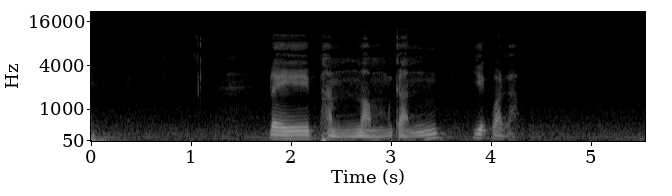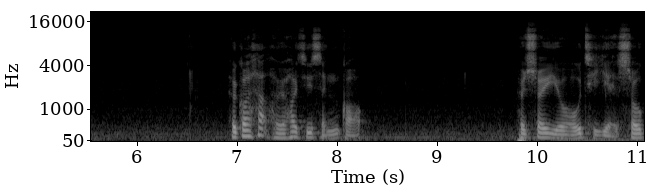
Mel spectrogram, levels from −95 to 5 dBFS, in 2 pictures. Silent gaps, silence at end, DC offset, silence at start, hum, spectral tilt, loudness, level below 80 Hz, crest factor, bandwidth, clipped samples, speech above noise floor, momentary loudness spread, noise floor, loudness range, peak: none; 0 s; under 0.1%; 0 s; none; -5 dB/octave; -46 LUFS; -62 dBFS; 22 dB; 13 kHz; under 0.1%; 27 dB; 12 LU; -72 dBFS; 8 LU; -26 dBFS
